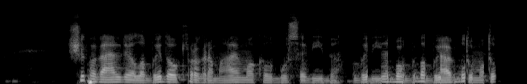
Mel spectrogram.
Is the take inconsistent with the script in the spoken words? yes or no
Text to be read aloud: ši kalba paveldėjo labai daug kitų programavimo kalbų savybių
yes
